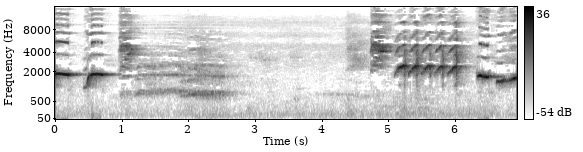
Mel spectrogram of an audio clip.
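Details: Masked laughingthrush (poksay hongkong) singing for use as a lure to train other birds: clear rising whistles and a low warble, a pause of about two seconds, then a burst of rapid, rattling, repeated notes and closing slurred whistles.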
